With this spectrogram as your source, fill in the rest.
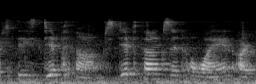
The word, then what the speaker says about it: Hawaii: Hawaii with a V, yes.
